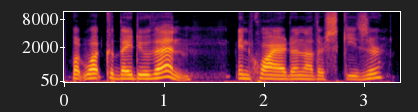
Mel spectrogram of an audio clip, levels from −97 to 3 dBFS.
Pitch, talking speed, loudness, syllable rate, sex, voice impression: 185 Hz, 160 wpm, -17 LUFS, 5.0 syllables/s, female, feminine, adult-like, tensed, powerful, clear, slightly raspy, slightly intellectual, unique, slightly wild, lively, slightly strict, intense, sharp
